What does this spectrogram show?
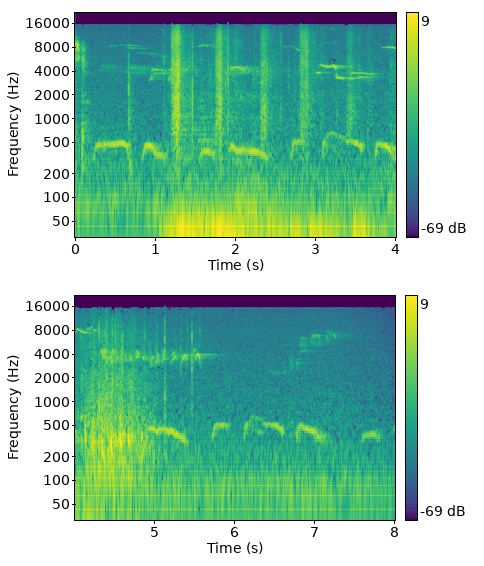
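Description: Birdsong: a run of short, low cooing notes about twice a second, with higher chirps and whistles over them. There are several sharp clicks in the first few seconds and a brief rush of noise about four and a half seconds in, and it all fades out near the end.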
